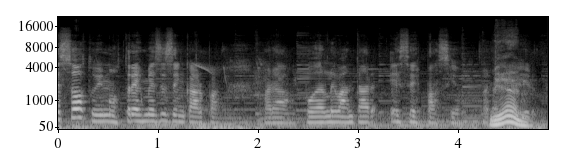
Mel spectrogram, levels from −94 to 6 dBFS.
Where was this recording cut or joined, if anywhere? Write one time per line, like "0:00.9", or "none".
none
